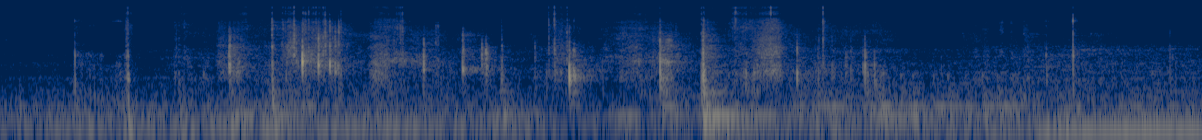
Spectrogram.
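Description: Paper catalogue pages being handled and turned: a run of rustling with sharp crackles and clicks, dying away about seven seconds in.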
